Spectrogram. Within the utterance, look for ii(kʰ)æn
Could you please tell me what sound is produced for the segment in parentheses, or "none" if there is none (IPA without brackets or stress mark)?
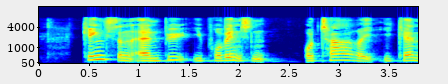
kʰ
